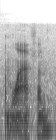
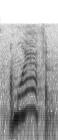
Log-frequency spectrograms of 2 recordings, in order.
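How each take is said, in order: First: Said in the usual way. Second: Sudden very high-pitched silly voice; squeaky high voice. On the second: Shown as a demonstration. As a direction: jump way up into a squeak.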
